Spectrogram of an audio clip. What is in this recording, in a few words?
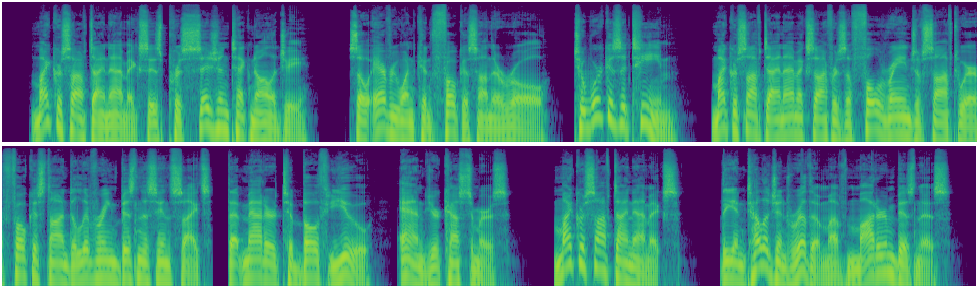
english american explainer videos; Deep and authoritative with elegant clarity and warmth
